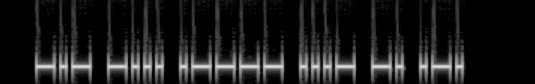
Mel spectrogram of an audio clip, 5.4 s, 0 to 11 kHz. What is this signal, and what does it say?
Morse code, heard as a keyed tone, about 20 wpm, 700 Hz. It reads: KB1VNR
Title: USA Call Signs - 6 Characters - Repeated 3x - 20wpm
